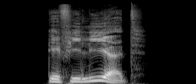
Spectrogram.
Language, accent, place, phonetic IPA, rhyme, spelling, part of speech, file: German, Germany, Berlin, [defiˈliːɐ̯t], -iːɐ̯t, defiliert, verb, De-defiliert.ogg
- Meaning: 1. past participle of defilieren 2. inflection of defilieren: third-person singular present 3. inflection of defilieren: second-person plural present 4. inflection of defilieren: plural imperative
